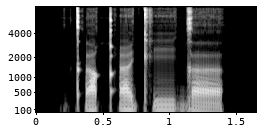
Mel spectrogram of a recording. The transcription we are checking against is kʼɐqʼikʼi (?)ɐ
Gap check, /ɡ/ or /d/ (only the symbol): ɡ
